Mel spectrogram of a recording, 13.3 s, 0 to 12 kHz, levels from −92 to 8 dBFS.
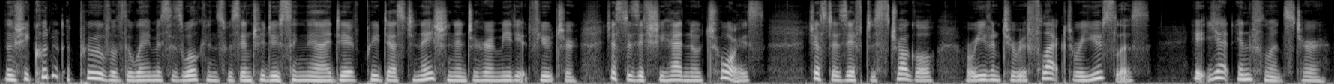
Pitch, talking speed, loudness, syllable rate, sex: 175 Hz, 185 wpm, -18 LUFS, 5.7 syllables/s, female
